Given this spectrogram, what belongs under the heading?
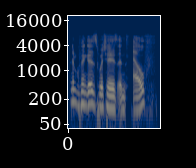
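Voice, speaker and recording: A man's voice: medium pitch, moderate pace, no echo. A man chatting casually as a player in a tabletop role-playing game.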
